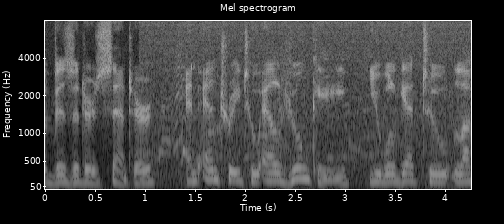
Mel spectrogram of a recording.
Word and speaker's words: El Yunque: El Yunque. El So the Yunque. Y is like more like a J.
